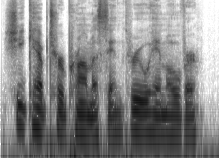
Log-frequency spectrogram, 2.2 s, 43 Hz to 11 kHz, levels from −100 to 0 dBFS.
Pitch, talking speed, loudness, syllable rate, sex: 100 Hz, 220 wpm, -17 LUFS, 5.7 syllables/s, male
